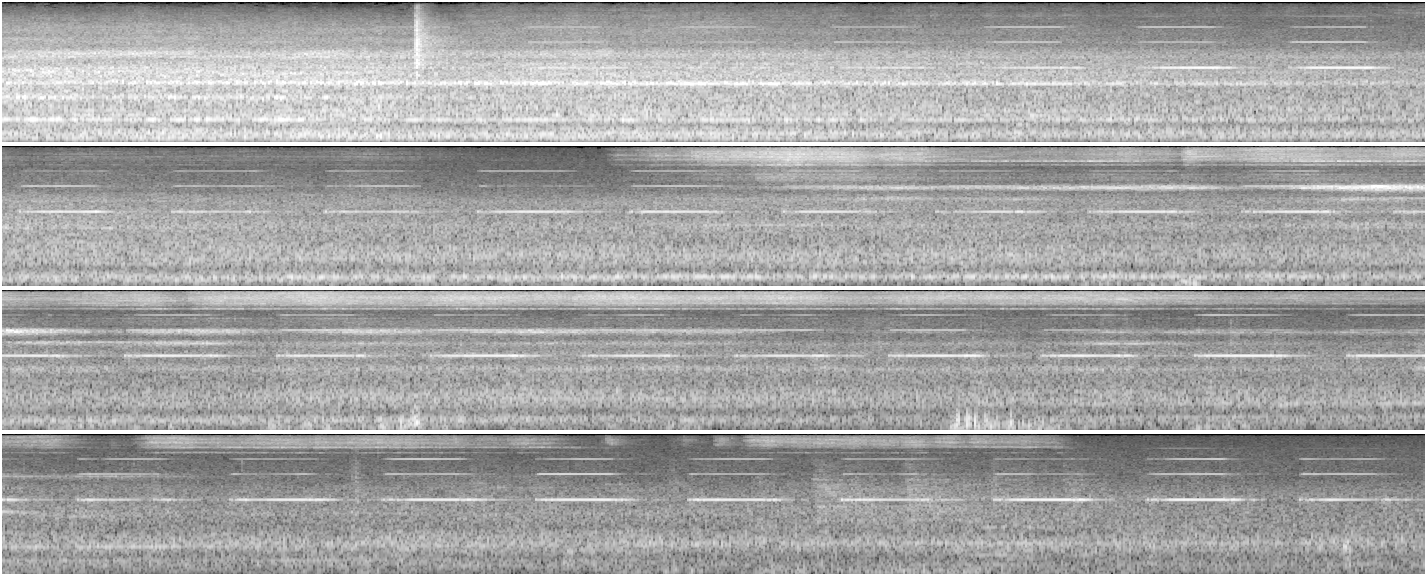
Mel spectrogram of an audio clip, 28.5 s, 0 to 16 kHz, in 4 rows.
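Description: An NJ Transit commuter train with an ALP-46 electric locomotive on the rear pulls away, its rumble and rail noise fading over about ten seconds into wind noise. A high beep pulses steadily through most of it, and a single low thump comes about two-thirds of the way in.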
